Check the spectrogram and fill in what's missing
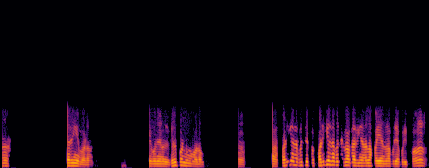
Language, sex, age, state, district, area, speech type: Tamil, male, 45-60, Tamil Nadu, Tiruchirappalli, rural, conversation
